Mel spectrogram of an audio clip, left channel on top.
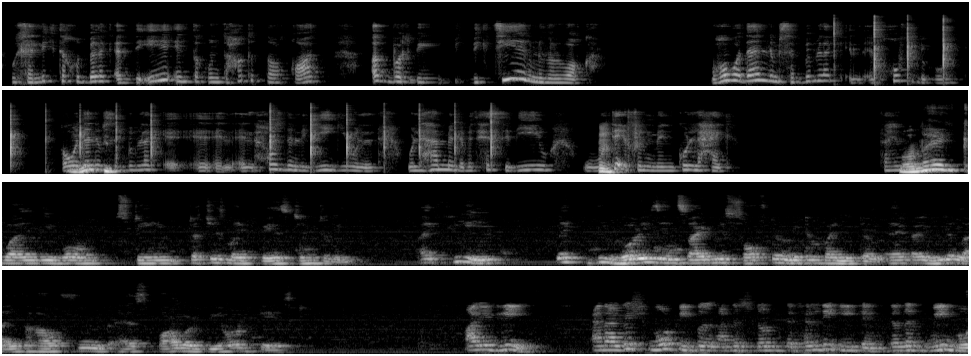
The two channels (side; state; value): both; different; correlation 0.00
